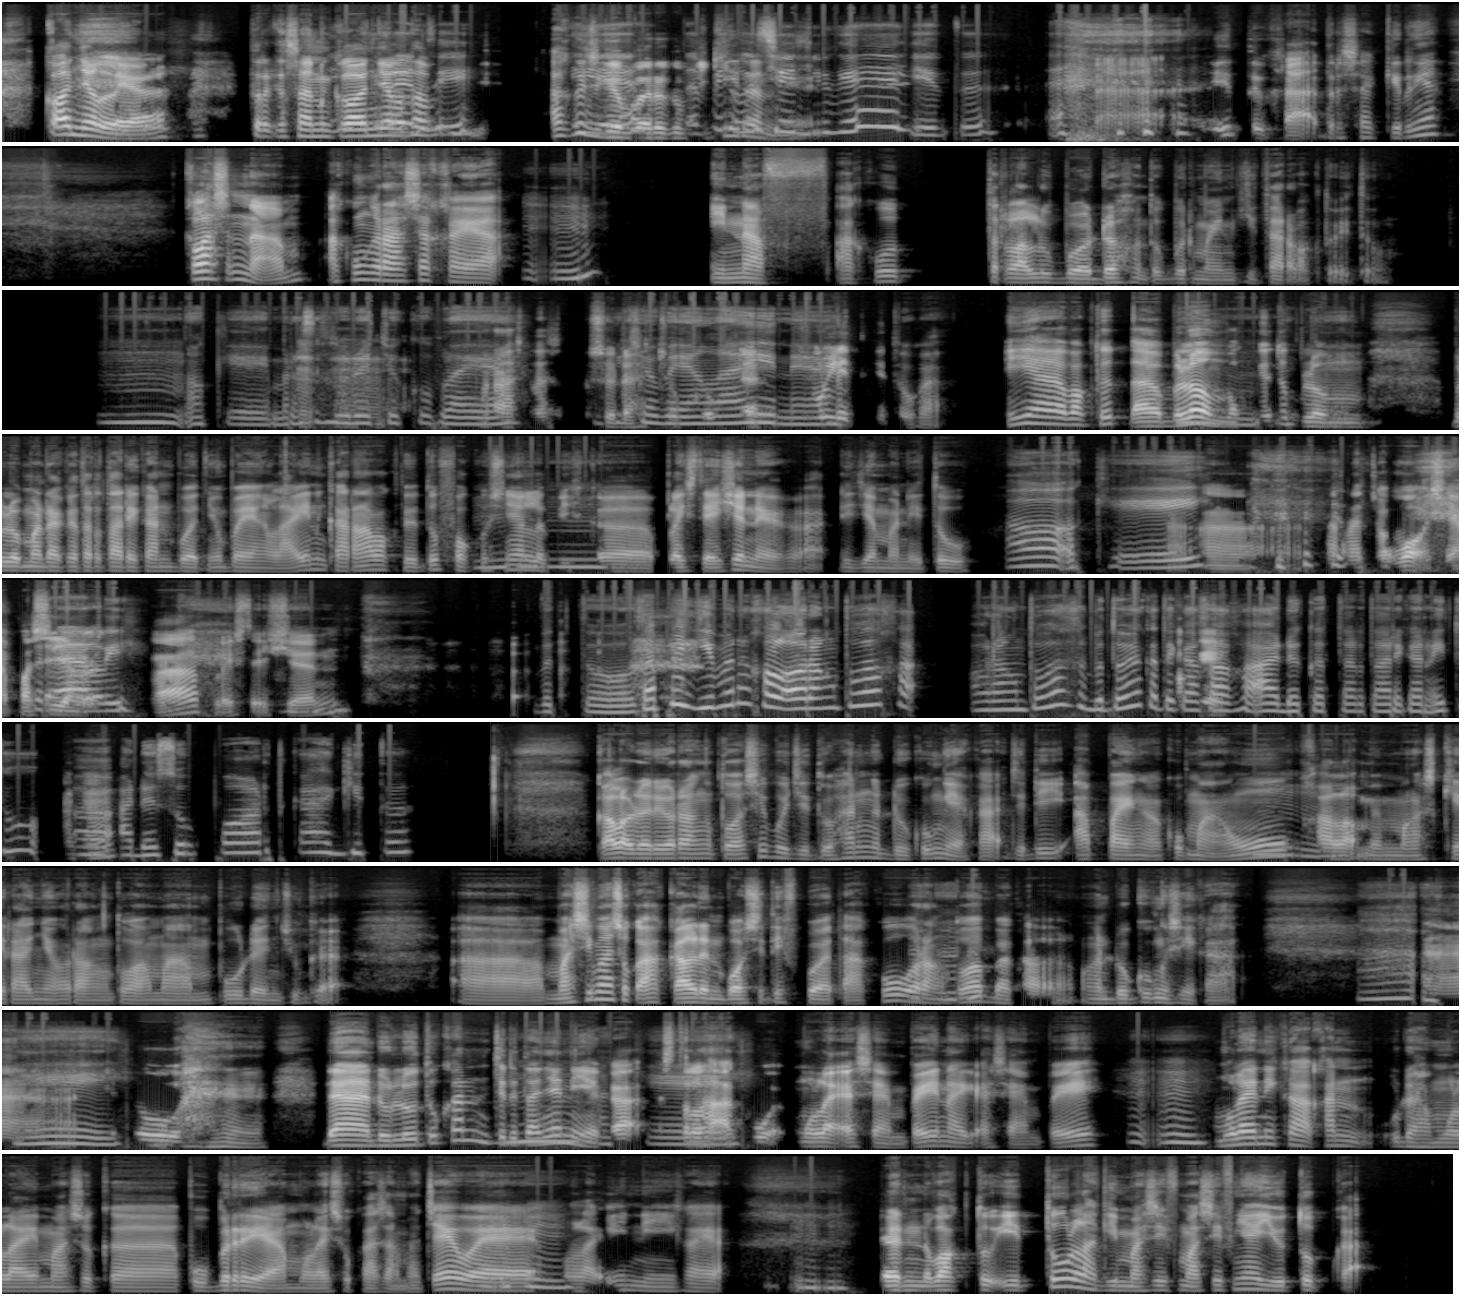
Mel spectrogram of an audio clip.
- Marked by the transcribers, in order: distorted speech; chuckle; laugh; in English: "enough"; chuckle; chuckle; in English: "support"; chuckle
- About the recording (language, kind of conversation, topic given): Indonesian, podcast, Gimana keluarga memengaruhi selera musikmu?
